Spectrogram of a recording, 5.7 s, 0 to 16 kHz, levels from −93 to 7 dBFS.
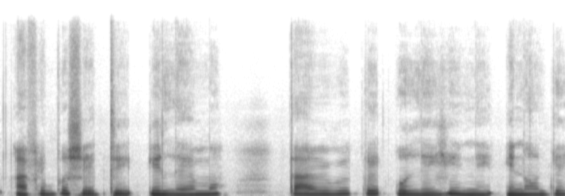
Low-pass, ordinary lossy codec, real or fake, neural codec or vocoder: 14.4 kHz; none; fake; autoencoder, 48 kHz, 32 numbers a frame, DAC-VAE, trained on Japanese speech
